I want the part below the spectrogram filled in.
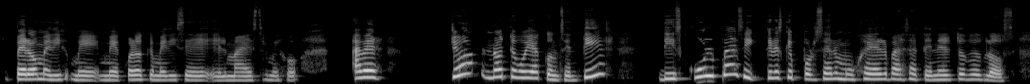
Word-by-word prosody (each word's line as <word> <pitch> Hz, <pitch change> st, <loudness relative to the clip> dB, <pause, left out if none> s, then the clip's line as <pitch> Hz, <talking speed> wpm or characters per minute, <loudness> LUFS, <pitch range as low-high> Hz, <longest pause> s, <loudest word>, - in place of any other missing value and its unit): pero, 235 Hz, 0 st, +6 dB
me 235 Hz, -2 st, 0 dB
dij 215 Hz, +1 st, -3 dB
me 205 Hz, -3 st, -3 dB
me 205 Hz, 0 st, -2 dB
acuerdo 215 Hz, +3 st, -1 dB
que 220 Hz, -, -5 dB
me 200 Hz, -1 st, -1 dB
dice 200 Hz, -2 st, -4 dB
el 185 Hz, -, -3 dB
maestro, 195 Hz, +2 st, -5 dB
y -, -, -9 dB
me 200 Hz, -, -6 dB
dijo: 195 Hz, -1 st, -9 dB, 0.5 s
"A 295 Hz, -, +4 dB
ver, 320 Hz, -1 st, +6 dB, 0.7 s
yo 370 Hz, +3 st, +6 dB, 0.2 s
no 340 Hz, +3 st, +3 dB
te 345 Hz, -, 0 dB
voy 305 Hz, -1 st, +3 dB
a 295 Hz, -, +3 dB
consentir, 215 Hz, -, 0 dB, 0.6 s
disculpa 330 Hz, -, +3 dB
si 310 Hz, -6 st, -1 dB
crees 300 Hz, +1 st, -1 dB
que 315 Hz, 0 st, -2 dB
por 245 Hz, -7 st, -3 dB
ser 255 Hz, +1 st, 0 dB
mujer 245 Hz, +1 st, 0 dB
vas 240 Hz, -2 st, -2 dB
a 240 Hz, -, -2 dB
tener 215 Hz, 0 st, -2 dB
todos 230 Hz, -1 st, -3 dB
los 165 Hz, -5 st, -3 dB
230 Hz, 200 wpm, -22 LUFS, 205-290 Hz, 0.7 s, pero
